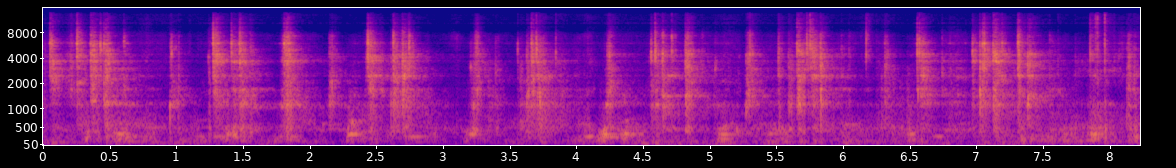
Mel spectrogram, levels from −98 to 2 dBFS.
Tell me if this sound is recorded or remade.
remade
